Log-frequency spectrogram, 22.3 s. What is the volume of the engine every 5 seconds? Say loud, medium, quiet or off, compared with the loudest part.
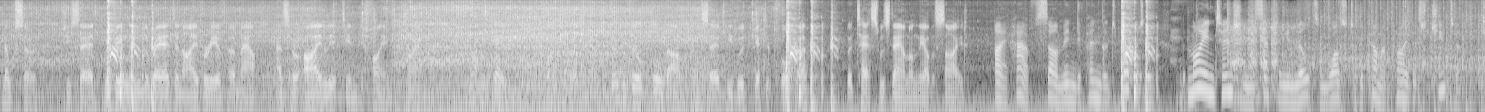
medium, loud, medium, medium, medium.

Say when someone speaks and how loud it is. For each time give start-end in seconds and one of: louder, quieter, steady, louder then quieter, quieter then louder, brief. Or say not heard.
0.0-21.9 steady.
